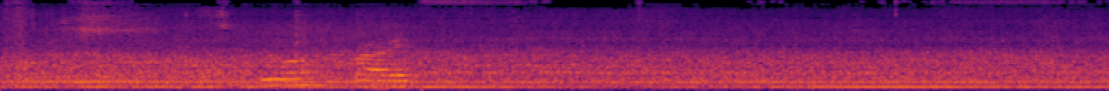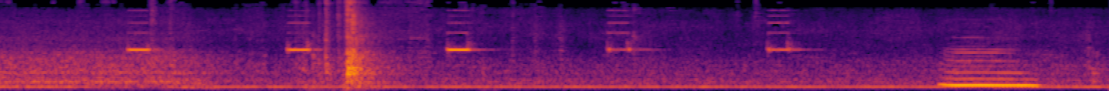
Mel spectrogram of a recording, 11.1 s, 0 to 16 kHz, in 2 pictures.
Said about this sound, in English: All right, there's my coconut oil. So I'm going to put this in the microwave, and I'm going to start at 30 seconds. There we go.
